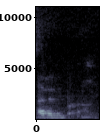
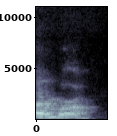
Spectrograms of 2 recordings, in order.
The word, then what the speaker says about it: Edinburgh: I think it's pronounced Edinburgh. Everyone calls it Edinburgh.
